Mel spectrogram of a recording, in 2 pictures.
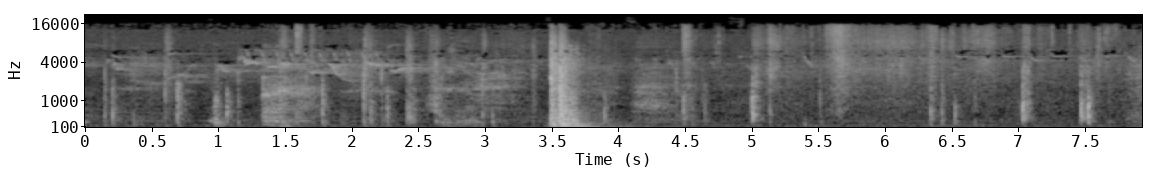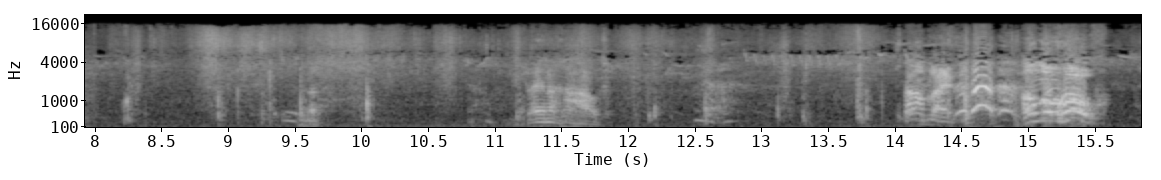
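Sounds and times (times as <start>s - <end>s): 
irregular footsteps: 0.0s - 14.7s
door opened with a heavy thud: 3.5s - 4.1s
laughter: 14.2s - 15.6s.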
